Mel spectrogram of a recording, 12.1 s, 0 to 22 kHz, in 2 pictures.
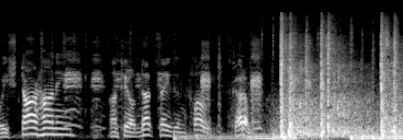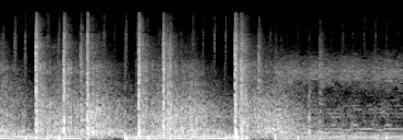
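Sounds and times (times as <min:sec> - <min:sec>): background music: 0:00.0 - 0:12.0
shotgun shots: 0:04.2 - 0:10.6.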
